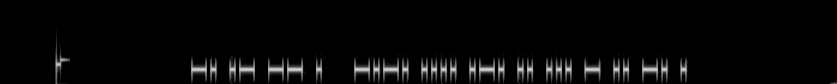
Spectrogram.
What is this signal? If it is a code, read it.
Morse code, heard as a keyed tone, about 25 wpm, 700 Hz. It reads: NAME CHRISTINE
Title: Practice QSO - Exchange 1 - Beginning - 25wpm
